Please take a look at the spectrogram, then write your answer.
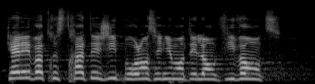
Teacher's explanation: Les voyelles sont prononcées de façon très distincte et les R sont roulés. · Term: l'accent alsacien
